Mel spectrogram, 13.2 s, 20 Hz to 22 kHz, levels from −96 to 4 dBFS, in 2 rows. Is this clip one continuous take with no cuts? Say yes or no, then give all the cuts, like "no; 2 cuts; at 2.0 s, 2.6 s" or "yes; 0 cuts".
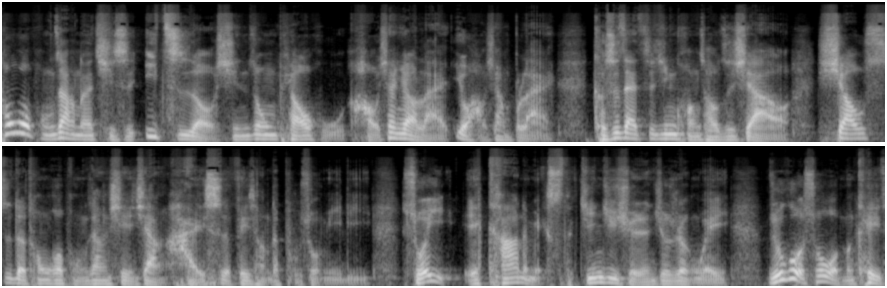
yes; 0 cuts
